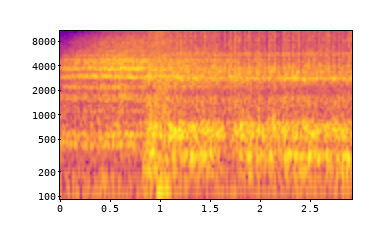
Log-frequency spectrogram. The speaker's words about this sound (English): Oh, this gear right here is so worn out, it's not even meshing at all. So this is the piece making the noise.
